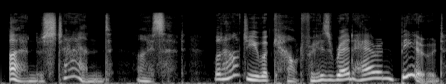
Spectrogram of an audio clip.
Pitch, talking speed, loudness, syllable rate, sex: 220 Hz, 200 wpm, -19 LUFS, 4.7 syllables/s, female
